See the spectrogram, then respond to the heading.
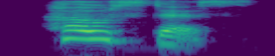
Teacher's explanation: That's the long O in the first syllable.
